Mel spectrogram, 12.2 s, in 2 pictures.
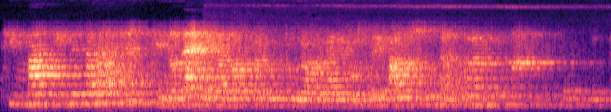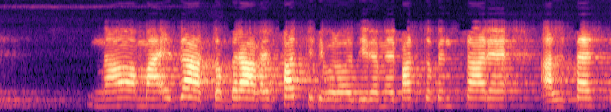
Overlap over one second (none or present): none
